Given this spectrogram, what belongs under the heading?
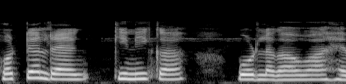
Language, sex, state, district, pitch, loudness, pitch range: Hindi, female, Jharkhand, Deoghar, 235 Hz, -13 LUFS, 220-255 Hz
